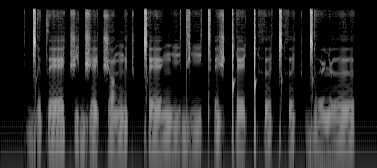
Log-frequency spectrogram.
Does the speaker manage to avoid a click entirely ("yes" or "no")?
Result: no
